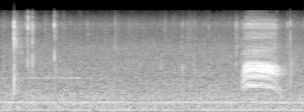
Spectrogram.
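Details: Crow in the morning giving a single harsh, hoarse caw near the end after a quiet stretch with faint clicks and a steady background hum.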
